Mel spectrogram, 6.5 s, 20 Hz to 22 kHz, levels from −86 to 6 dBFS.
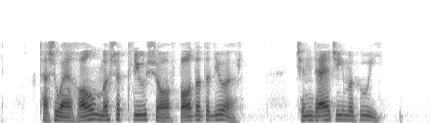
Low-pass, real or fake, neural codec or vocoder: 5.4 kHz; real; none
